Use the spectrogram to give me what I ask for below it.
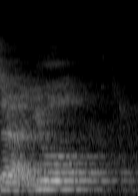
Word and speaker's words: Ewell: It's Ewell. It's spelled E-W-E-L-L.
